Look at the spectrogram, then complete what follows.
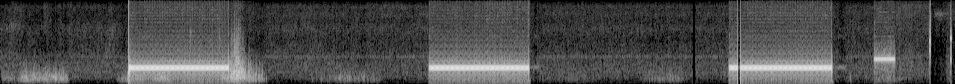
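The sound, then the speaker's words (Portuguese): Telephone ringback tone sounds while a call is being transferred: three long, steady mid-pitched beeps of about two seconds each, separated by silence, then a short higher beep at the end, with a faint murmur before the first tone. “Espera aí que eu vou transferir de novo para lá. Tá. Transferência.”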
